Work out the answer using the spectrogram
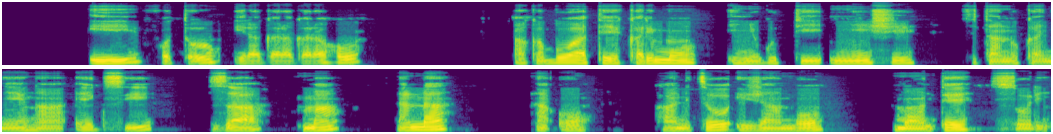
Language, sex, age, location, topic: Kinyarwanda, male, 18-24, Nyagatare, education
